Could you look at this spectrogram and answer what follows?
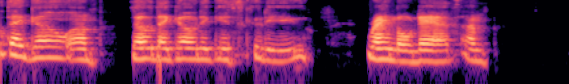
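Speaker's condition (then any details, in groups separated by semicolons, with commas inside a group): Cerebral palsy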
